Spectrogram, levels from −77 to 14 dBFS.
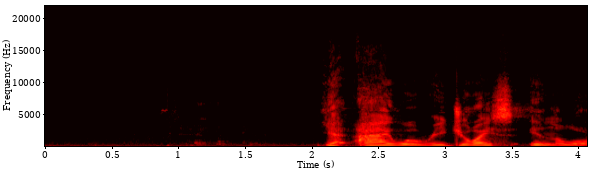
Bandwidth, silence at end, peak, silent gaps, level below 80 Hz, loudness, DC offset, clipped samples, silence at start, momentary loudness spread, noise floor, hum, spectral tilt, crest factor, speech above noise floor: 18 kHz; 0 s; -16 dBFS; none; -70 dBFS; -34 LUFS; under 0.1%; under 0.1%; 1.1 s; 7 LU; -65 dBFS; none; -3.5 dB/octave; 22 dB; 31 dB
